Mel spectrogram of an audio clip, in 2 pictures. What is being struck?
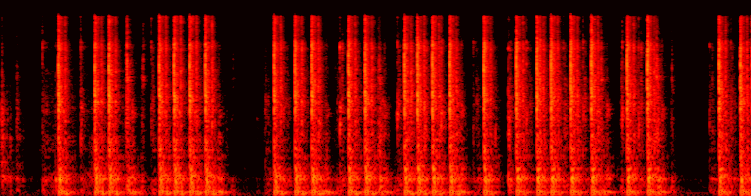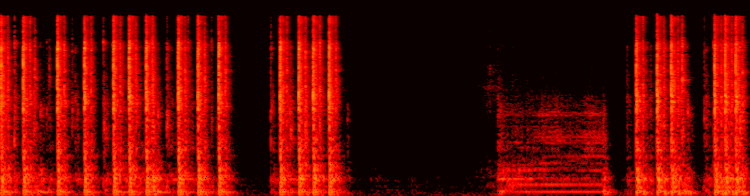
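Plastic electric typewriter.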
